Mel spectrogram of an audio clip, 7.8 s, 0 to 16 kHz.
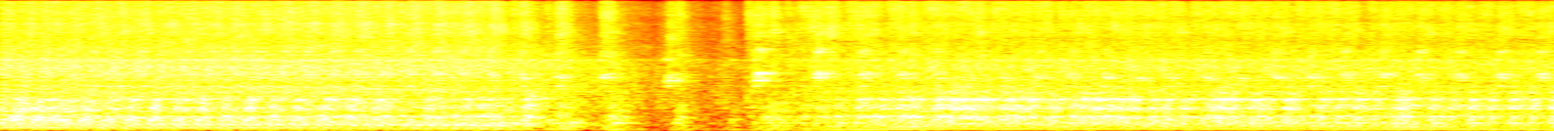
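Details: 1972 Range Rover A-suffix V8 during restoration, flooded and hard to start, spark plug just refitted: rough, labouring running stumbles almost to nothing, then catches and settles into a steady run.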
